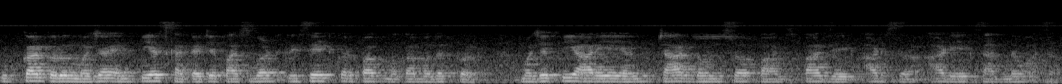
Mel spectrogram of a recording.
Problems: none marked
